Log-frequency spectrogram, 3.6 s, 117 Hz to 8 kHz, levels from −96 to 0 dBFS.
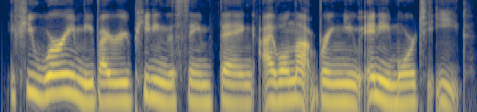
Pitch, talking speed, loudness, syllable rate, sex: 185 Hz, 300 wpm, -17 LUFS, 6.5 syllables/s, female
